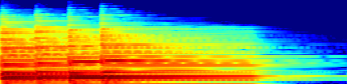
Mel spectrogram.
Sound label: Item Catch Piano; The Legend of Zelda Ocarina of Time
